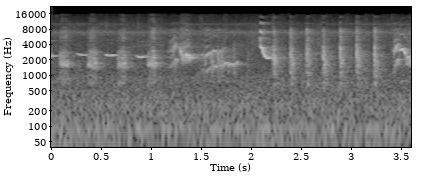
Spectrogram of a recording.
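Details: Common myna in non-stop song, mixing clear whistled notes and gurgling slurs, then a fast series of sharp clicking chirps about six per second, ending in a rising whistle.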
